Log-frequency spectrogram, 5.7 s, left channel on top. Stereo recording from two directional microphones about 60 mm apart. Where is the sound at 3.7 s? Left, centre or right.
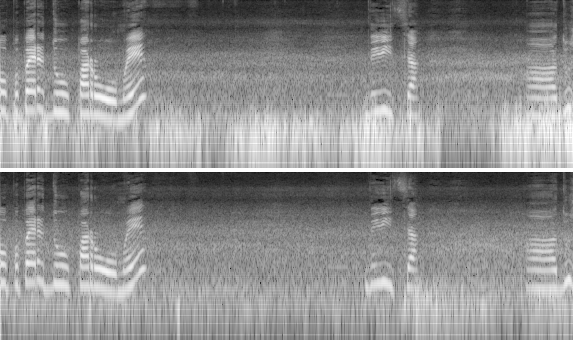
Centre.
